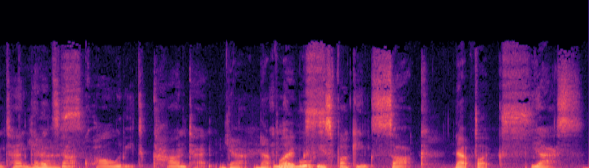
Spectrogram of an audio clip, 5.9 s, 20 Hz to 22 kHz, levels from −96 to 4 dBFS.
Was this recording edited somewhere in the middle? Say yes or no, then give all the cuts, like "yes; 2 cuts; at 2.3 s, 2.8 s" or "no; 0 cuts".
no; 0 cuts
